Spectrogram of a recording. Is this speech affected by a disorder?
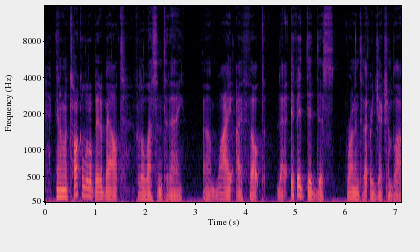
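No.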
